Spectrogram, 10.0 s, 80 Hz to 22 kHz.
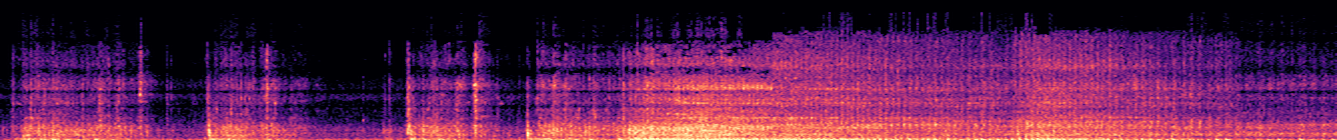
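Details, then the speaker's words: Honda EX5 single-cylinder motorcycle after rebuild with new casings, 56 block, ported head, Wave 125 28mm carburetor: a few cranking bursts, then catches and runs with loud, slightly uneven beat; idle still needs adjusting. "So dah start lah, cuma idle dia nanti nak adjust. Tapi dah start dah guys."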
